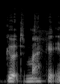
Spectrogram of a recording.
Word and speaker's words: Guttmacher: And yet, figures from the Guttmacher, am I saying that right, Dad? Guttmacher Institute? – That's right.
